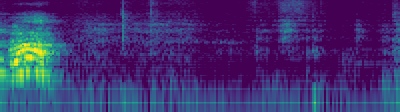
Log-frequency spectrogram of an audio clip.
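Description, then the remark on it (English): A single loud bark from Daisy, a dog, rings out at the very start, followed by quiet with only faint background noise. “we can hear Daisy's barking like yeah. a crazy dog out there, and we need to comport ourselves.”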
